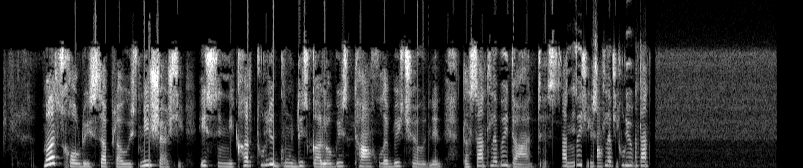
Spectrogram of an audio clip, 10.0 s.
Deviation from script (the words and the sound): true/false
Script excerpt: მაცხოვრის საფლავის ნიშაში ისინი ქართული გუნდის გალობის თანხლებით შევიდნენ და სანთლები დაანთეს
true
